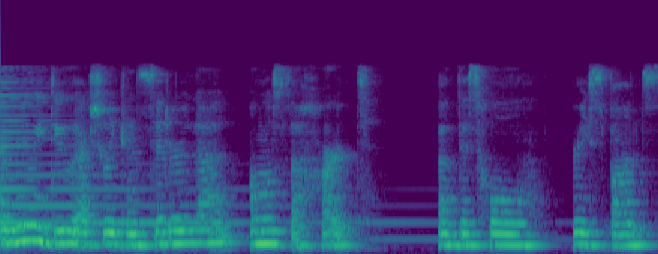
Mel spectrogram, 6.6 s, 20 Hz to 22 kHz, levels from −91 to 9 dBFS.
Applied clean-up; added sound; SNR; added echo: none; Keyboard (musical); 17 dB; reverberation time 0.7 s.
